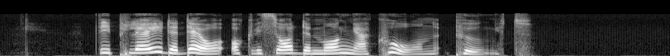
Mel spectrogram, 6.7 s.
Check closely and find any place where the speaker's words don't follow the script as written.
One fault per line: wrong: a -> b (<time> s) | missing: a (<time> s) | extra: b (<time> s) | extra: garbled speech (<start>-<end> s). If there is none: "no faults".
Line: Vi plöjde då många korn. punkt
extra: och vi sådde (2.3 s)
